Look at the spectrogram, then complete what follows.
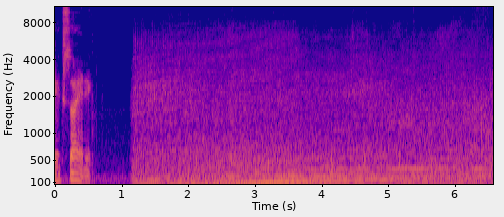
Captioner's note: bus engine rumbling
